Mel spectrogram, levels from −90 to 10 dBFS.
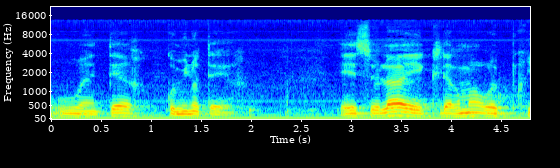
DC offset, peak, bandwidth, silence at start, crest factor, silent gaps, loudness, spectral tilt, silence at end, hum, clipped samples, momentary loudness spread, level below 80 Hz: under 0.1%; -6 dBFS; 13.5 kHz; 0 s; 18 dB; none; -22 LUFS; -7 dB/octave; 0 s; none; under 0.1%; 23 LU; -38 dBFS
